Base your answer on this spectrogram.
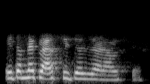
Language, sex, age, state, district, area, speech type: Gujarati, female, 30-45, Gujarat, Anand, rural, conversation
